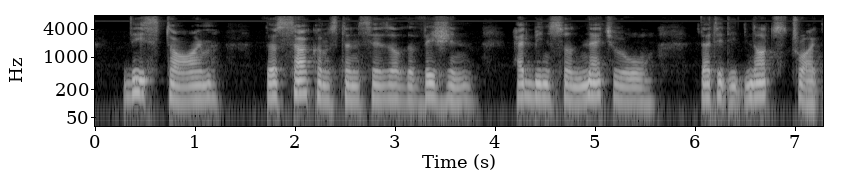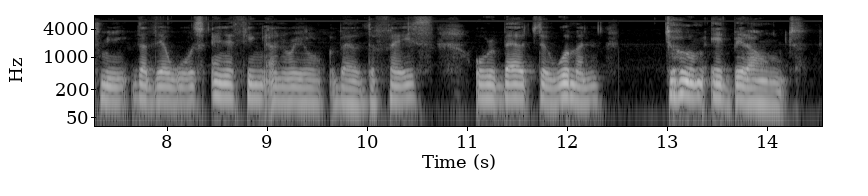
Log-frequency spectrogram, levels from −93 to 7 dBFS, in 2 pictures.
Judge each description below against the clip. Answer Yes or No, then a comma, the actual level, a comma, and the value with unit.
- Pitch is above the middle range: No, low, 125 Hz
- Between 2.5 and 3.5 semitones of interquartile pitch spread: Yes, average, 2.8 semitones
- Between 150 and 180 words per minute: No, slow, 135 wpm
